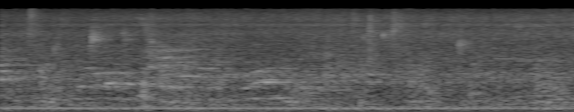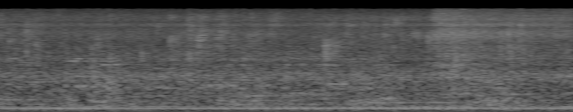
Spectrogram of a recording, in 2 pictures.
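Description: Onions and meat sizzling in pans on a stove, a steady frying hiss with a few faint ticks of a metal spoon against the pan. The hiss grows louder near the end.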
